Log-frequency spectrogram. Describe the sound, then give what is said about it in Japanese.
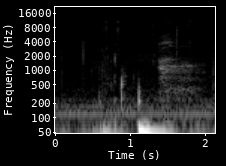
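Drinking sounds as someone sips a drink, a few soft mouth noises and a sharper, louder gulp, brief and with no talk. “はい。飲んでいきます。”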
